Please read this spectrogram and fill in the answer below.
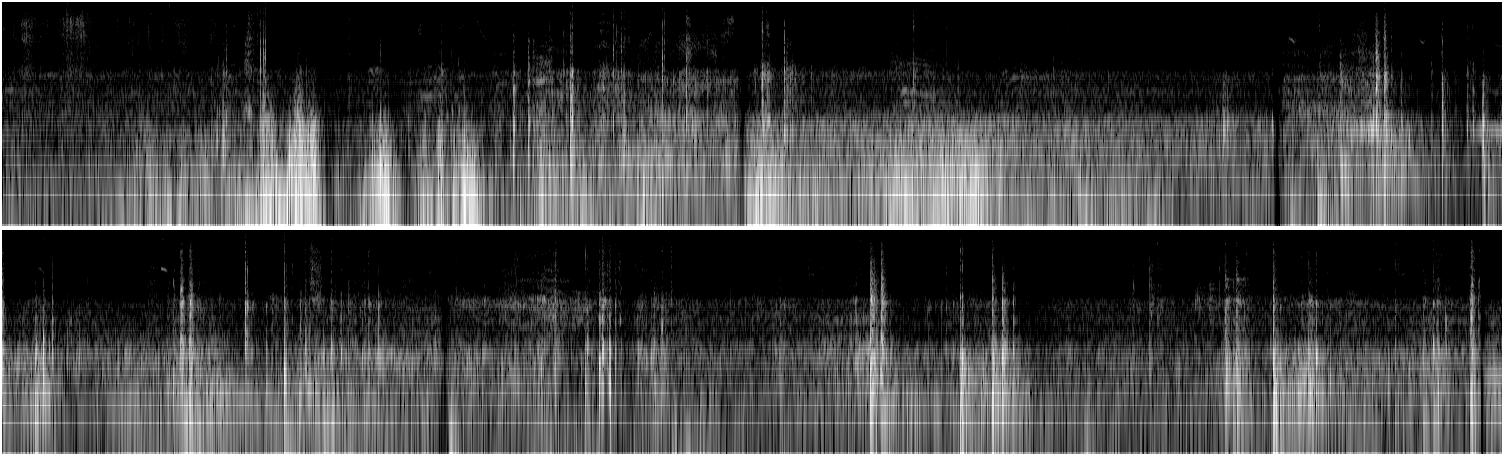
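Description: Skateboard wheels rolling over asphalt and concrete, with repeated sharp clacks and knocks as boards hit the ground.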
